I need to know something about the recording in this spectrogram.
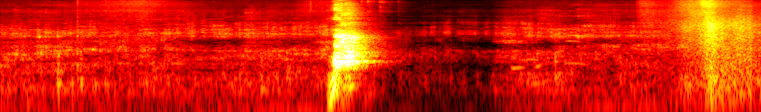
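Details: Corgi puppy at play with a hamster in a ball; one loud bark, then a softer noisy burst near the end, over faint background voices and hum.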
